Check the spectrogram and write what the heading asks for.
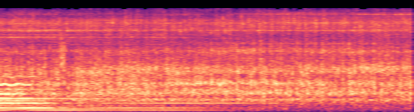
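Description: Background music fades out in the first half second, leaving a steady, rough scraping-rolling noise of a plastic toy forklift's wheels being pushed over gritty concrete.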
